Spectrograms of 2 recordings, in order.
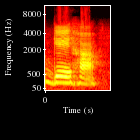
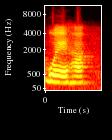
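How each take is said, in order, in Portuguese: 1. Não se ouve som de u depois do g. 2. Ouve-se um som de u depois do g. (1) "veja que eu não pronuncio o U" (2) "eu não falo guerra"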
